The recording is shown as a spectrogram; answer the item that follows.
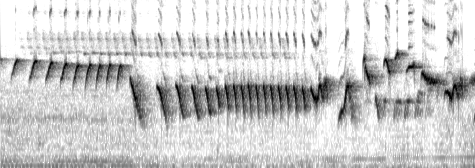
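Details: White-rumped shama song meant to stir other shamas into singing: a fast series of downslurred whistles, about a dozen per phrase, shifting to lower repeated notes and ending in varied, jumbled chirping phrases.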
